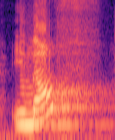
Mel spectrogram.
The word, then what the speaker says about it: enough: enough وليتر هنا جي اتش بتتنطق اف معناها بشكل كافي، كفايه يعني.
